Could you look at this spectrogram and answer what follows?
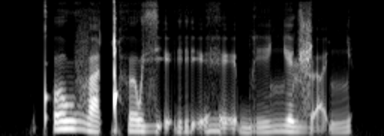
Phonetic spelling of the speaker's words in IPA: kʼ o˥ w v a˩ ǃʰ ɵ˧ w zʲ ḛ˥˩ rʲ ḛ˥ ɦ ḛ˥˩ b iː˩˥ ʎ e˧ lʲ ʐ a̰˩˥ ʎ

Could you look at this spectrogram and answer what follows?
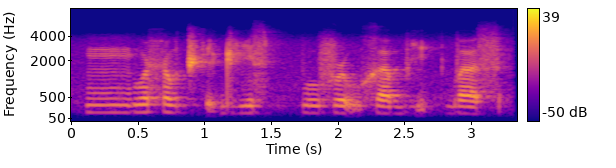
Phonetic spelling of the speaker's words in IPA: mː u ħ u t͡ʃʼ ḭ ɖʱ i s pː u f ɹ ṵ x ɜ bʱ ḭ k b ɜ s

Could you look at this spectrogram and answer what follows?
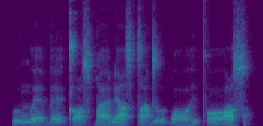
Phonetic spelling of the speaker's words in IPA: ʊː ŋʷ ɛː b ɛː kʼ ɔ sˤ ɓ a ɳ ɛː sˤ tˤ a d ʊː ɓ ɔː ɪ̯ pʰ ɔː sˤ

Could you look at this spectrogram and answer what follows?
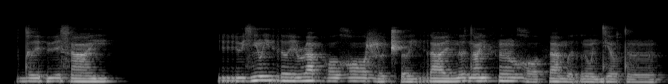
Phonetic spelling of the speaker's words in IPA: d ə˩ e̯ ʔ y˩ e̯ s ã˩ j | r y˩ zʲ õ˥ j r ə˧ e̯ ɹ a˥ bʱ ɔ˧ o̯ ɣ ɔː˧ ɮ ɵ˩ t͡ʃʼ əː˩ j r aː˧ e̯ n ə˥ d ã˥ j θ ə̃ː˥ o̯ ɣ ɔ˩ θ a˧ m ə˩ r õ˧ dʲ ã˧ o̯ t ə̃ː˩

